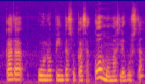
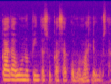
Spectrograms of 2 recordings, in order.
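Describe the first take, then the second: First: The word 'como' is said with extra force. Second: The word 'como' is said without extra force. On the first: The speaker calls it wrong. "Con fuerza" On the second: The speaker calls it right. "sin ella"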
